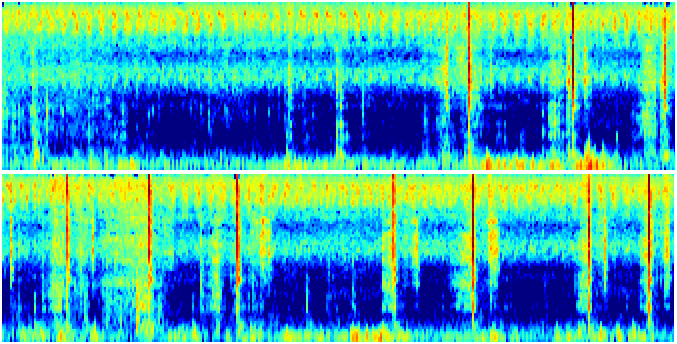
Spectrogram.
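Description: Small kitchen knife slicing garlic cloves on a plate, the blade clicking against the plate about once a second from around four seconds in.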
